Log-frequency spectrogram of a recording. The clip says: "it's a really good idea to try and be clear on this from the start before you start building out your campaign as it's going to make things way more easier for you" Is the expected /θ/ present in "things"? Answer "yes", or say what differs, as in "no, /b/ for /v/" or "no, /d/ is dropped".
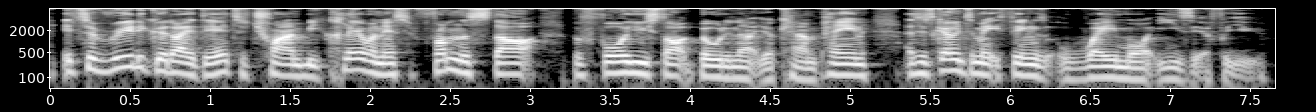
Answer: yes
